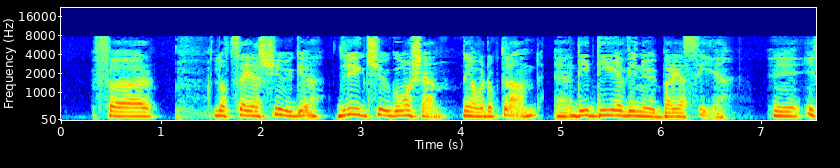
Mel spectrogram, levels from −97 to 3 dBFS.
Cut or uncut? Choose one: cut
